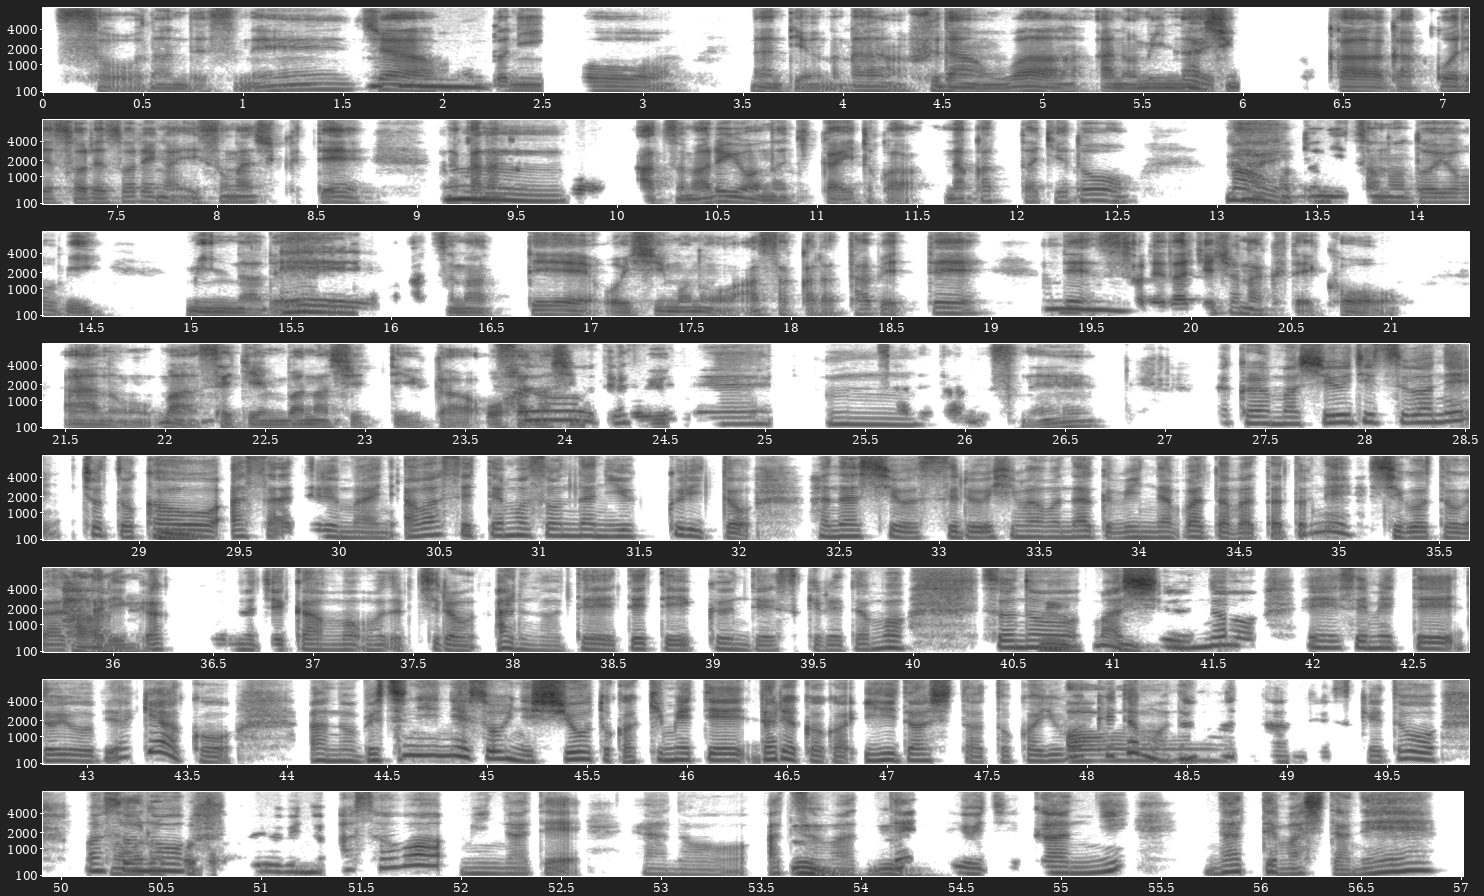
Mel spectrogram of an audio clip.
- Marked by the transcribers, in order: other background noise
- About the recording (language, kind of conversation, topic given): Japanese, podcast, 家族の伝統や文化で今も続けているものはありますか？
- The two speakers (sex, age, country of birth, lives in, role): female, 55-59, Japan, United States, guest; male, 35-39, Japan, Japan, host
